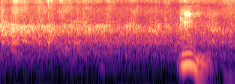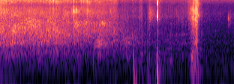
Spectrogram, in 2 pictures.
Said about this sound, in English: Give him a clap offering this morning. He is so worthy.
